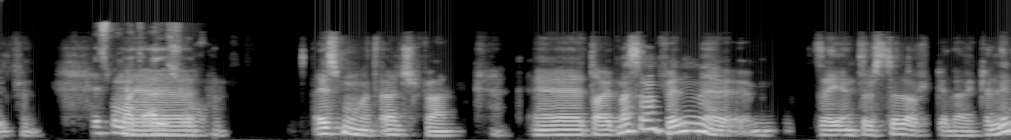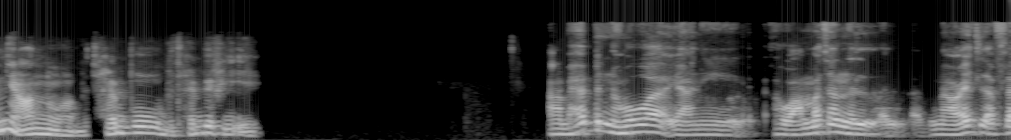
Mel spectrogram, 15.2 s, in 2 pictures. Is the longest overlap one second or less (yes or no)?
yes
